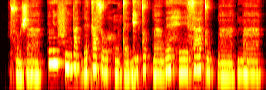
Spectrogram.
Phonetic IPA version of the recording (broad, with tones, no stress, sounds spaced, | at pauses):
s ũ˨ ʃ ã˧ | l i˦ f ĩ˦ b a˦˨ ɡ͡b ɛ˨˦ ɡ a˦ s o˧ h ũ˨ t ɛ˨ ɡ i˧ t o˦ ɡ͡b ã˧ w ɛ˦ h e˧ s a˦ t u˧ ɡ͡b ã˧ | m ã˧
